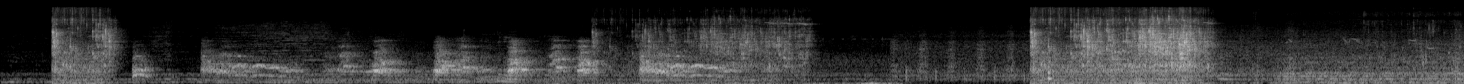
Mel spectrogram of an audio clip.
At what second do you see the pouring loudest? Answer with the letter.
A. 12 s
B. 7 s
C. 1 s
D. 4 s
A.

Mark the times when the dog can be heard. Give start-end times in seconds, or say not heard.
1.3-7.9.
